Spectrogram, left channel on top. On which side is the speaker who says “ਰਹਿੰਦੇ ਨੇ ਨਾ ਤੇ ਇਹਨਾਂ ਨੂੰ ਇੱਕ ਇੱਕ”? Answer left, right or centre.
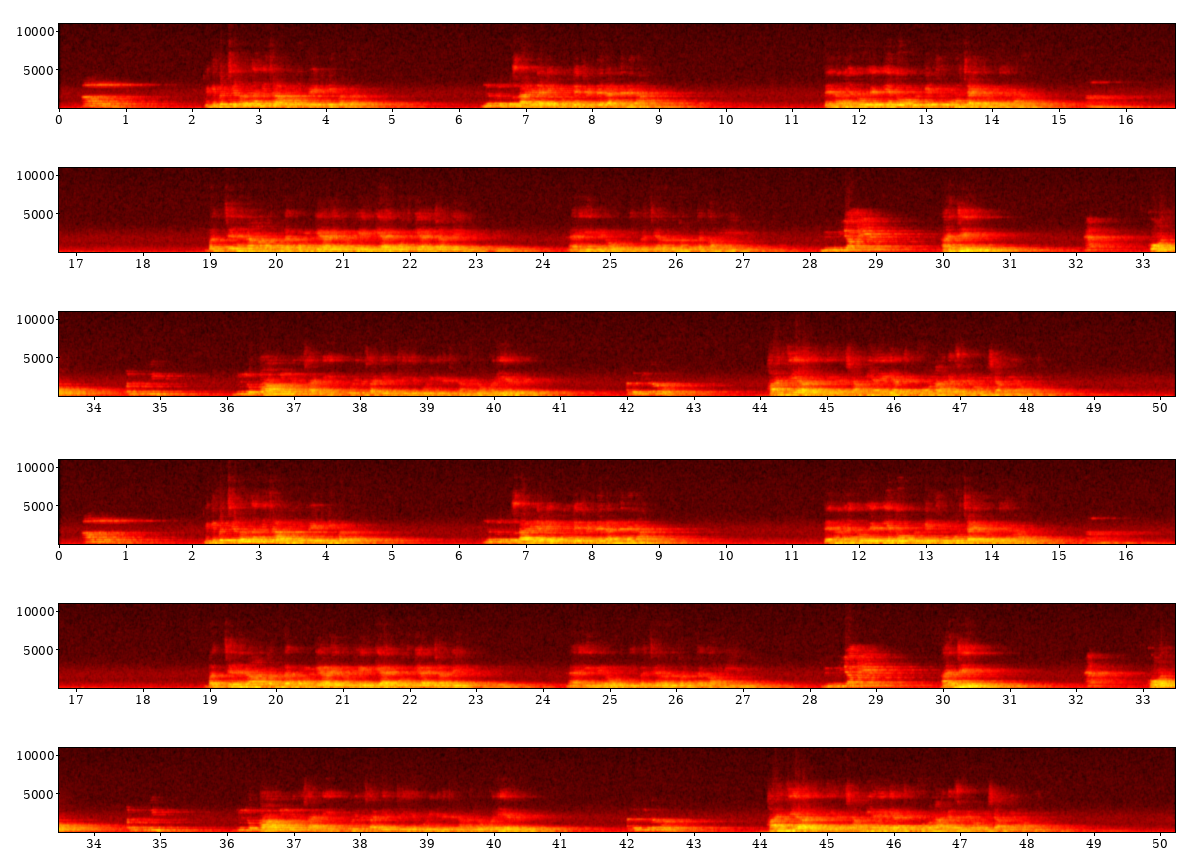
Right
